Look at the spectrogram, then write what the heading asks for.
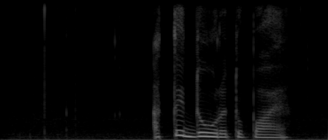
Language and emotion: Russian, angry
